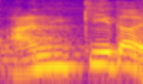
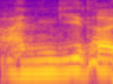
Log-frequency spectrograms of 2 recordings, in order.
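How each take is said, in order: First: The g sound is tense and doubled. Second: The g sound is plain and lax. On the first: The speaker calls it wrong. "안끼다 이렇게 소리 안, 안 납니다" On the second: The speaker calls it right. "얘는 그냥 안기다 이렇게 소리가 납니다"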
